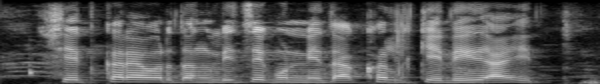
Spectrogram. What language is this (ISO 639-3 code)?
mar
